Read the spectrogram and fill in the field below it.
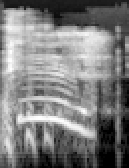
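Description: A close, drawn-out yawn: a breathy intake followed by a long voiced tone that slowly sinks in pitch, then trails off into a couple of soft breaths.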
